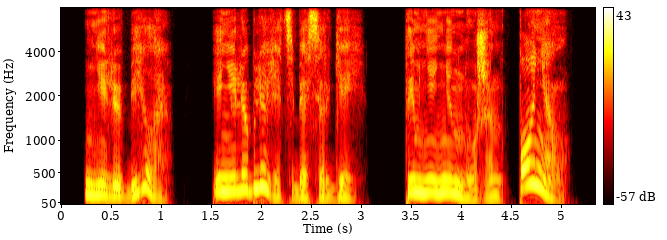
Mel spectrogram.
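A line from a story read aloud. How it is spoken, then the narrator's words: Venomous, snakelike hiss. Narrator (Russian): Злобно прошипела вещевая, будто вселилась в нее какая-то змея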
